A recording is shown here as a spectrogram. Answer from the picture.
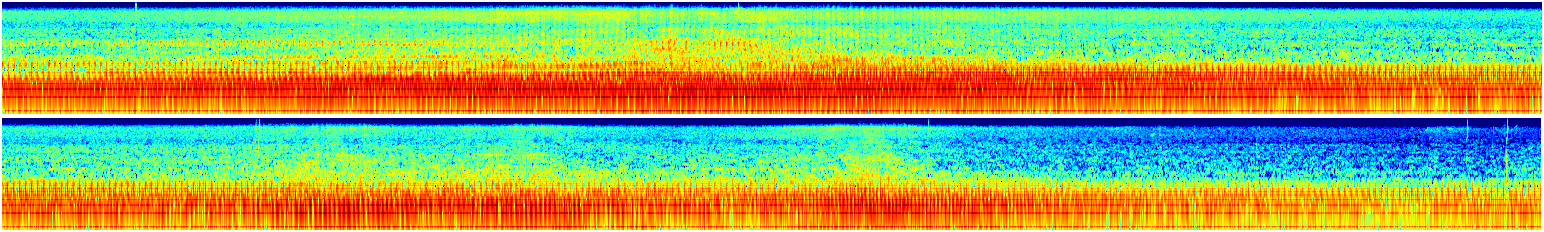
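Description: A motor vehicle engine running steadily, swelling twice as traffic passes, then fading off gradually.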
